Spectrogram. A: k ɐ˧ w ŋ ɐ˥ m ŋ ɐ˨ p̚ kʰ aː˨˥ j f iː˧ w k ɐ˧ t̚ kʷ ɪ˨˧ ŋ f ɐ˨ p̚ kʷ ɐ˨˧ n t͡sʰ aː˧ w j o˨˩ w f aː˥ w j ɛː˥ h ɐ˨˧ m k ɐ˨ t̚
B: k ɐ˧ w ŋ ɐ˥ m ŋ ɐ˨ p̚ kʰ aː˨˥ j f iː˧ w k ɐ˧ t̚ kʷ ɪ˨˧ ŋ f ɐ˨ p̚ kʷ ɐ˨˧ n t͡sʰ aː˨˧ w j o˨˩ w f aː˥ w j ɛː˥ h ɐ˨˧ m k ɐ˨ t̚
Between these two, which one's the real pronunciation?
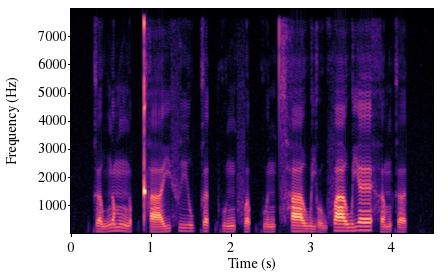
A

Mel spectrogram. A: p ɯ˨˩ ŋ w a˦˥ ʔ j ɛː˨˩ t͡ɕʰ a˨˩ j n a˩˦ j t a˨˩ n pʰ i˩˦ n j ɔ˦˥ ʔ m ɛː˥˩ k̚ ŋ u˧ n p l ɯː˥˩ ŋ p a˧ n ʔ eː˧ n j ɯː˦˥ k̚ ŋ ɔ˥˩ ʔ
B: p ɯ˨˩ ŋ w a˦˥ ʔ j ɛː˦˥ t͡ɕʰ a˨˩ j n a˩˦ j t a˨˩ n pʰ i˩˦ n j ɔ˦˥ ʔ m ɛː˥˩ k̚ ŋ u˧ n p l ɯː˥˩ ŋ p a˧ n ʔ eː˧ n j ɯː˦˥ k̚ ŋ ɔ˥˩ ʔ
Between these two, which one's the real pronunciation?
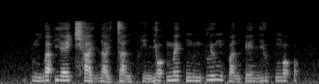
B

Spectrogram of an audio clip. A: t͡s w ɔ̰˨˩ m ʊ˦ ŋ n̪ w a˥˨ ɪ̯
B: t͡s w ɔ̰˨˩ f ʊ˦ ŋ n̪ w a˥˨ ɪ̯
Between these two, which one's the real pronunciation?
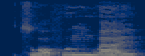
B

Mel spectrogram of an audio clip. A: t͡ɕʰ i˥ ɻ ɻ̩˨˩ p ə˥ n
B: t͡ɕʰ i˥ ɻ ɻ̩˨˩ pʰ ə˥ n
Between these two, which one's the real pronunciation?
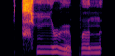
A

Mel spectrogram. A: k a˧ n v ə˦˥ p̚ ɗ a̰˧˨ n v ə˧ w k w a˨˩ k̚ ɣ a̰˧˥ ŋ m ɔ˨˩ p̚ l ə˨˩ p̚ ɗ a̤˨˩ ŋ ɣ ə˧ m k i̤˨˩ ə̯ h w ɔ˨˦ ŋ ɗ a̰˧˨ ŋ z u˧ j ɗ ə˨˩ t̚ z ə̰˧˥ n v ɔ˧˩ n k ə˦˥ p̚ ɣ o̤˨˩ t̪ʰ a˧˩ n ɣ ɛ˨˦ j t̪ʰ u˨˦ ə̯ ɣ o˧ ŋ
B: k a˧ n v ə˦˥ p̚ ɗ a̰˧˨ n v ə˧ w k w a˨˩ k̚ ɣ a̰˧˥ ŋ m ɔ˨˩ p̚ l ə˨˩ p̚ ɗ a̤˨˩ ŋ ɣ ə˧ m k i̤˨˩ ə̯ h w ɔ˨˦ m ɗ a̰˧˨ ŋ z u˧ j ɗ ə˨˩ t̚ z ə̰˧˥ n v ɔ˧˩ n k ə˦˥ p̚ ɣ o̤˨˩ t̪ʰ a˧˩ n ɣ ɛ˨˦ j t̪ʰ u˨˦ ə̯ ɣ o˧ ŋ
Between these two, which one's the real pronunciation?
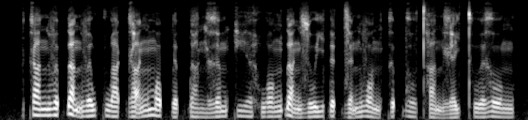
A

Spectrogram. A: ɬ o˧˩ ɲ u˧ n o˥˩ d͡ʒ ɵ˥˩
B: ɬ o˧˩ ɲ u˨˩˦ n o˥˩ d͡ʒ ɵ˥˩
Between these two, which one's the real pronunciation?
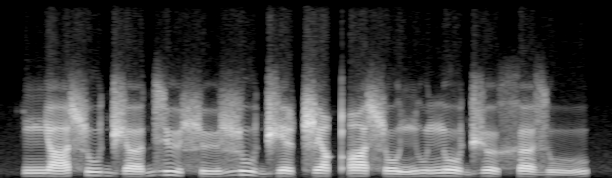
A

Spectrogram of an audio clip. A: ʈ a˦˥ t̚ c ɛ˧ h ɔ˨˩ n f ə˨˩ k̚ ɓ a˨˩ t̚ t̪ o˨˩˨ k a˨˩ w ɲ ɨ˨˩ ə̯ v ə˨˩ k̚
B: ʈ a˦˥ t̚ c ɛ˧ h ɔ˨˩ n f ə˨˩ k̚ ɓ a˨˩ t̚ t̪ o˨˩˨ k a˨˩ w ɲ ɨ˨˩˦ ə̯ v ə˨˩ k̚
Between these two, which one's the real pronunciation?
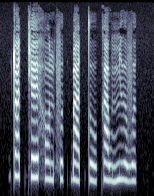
A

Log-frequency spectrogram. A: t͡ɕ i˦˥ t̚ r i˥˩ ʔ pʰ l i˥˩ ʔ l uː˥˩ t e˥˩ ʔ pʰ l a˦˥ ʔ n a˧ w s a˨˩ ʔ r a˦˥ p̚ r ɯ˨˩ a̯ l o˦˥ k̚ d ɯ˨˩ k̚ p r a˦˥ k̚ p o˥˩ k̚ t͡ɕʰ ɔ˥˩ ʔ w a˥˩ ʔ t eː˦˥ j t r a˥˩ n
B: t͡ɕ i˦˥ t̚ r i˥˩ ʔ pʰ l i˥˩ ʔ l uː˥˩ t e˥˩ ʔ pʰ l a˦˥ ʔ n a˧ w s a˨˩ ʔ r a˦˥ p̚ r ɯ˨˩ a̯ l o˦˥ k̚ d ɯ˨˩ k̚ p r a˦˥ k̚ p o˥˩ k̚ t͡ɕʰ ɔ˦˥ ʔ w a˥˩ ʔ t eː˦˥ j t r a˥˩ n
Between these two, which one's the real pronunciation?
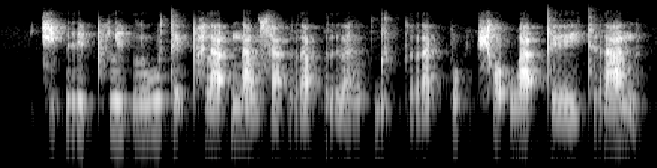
A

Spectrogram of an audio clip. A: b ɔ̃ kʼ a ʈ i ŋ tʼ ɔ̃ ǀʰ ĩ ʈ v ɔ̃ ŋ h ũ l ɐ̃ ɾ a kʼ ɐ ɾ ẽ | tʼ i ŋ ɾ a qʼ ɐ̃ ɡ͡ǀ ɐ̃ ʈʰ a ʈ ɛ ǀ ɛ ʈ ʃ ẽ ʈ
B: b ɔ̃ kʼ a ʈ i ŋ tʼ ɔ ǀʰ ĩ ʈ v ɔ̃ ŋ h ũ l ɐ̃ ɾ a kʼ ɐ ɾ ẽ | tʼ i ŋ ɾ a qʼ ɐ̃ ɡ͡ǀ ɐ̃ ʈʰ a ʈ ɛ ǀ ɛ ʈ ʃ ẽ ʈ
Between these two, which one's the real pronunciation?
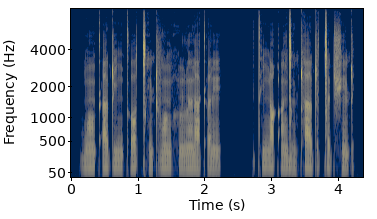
B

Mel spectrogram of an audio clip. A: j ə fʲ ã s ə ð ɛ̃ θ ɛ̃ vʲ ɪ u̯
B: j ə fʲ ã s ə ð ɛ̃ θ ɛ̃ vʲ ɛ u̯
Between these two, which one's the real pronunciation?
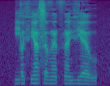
B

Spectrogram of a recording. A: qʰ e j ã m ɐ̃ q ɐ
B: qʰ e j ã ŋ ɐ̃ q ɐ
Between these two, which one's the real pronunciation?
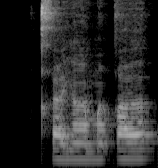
A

